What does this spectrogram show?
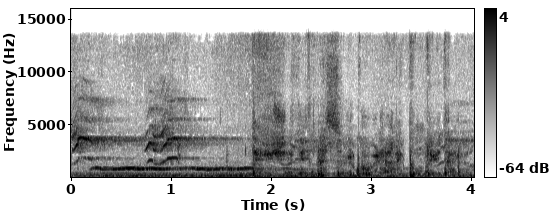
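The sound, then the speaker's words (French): A drawn-out tawny owl hoot, steady and slightly wavering, rings out for over a second over a hiss of woodland ambience in the Kéroumen wood in the evening, followed by soft rustling and faint whispered voices. “Après, on a aussi entendu ce soir on a fait un très bel enregistrement dans le bois de Kéroumen d'une chouette hulotte.”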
